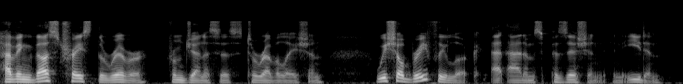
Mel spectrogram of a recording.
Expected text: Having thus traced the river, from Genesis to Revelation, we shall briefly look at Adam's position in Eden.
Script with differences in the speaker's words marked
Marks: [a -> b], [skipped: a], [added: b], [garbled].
Having thus traced the river, from Genesis to Revelation, we shall briefly look at Adam's position in Eden.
